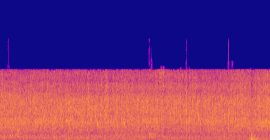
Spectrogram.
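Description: Sliced onions sizzling in hot oil in a non-stick pan, a steady frying hiss, with a spatula stirring them and a light knock or two near the end.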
